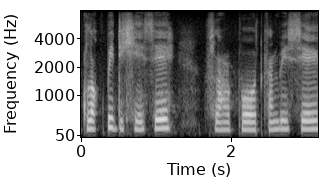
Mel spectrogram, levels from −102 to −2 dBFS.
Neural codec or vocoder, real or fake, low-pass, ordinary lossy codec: none; real; none; none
